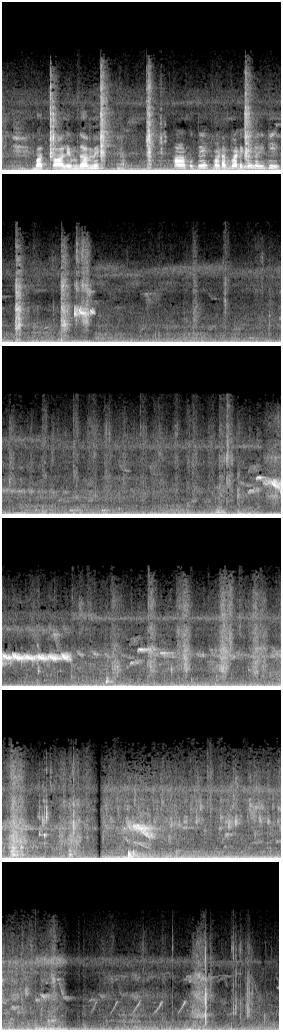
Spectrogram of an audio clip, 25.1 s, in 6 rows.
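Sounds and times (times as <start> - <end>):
high bird chirps: 4.1 - 5.6, 12.0 - 24.6.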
